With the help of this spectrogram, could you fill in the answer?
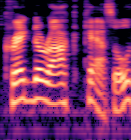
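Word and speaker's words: Craigdarroch Castle: Let's move over to Cragdarach Castle. It sounds like I'm speaking Klingon, but it's pronounced Cragdarach Castle.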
